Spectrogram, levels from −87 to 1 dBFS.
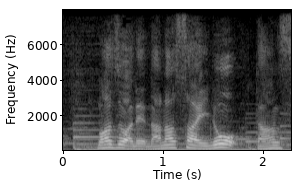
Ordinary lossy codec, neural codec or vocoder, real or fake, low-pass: none; none; real; none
